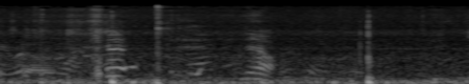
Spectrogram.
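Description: Faint, indistinct voices in the distance, with one sharp click near the end.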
